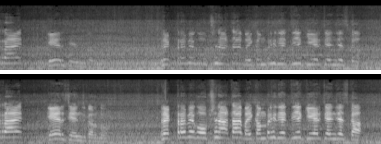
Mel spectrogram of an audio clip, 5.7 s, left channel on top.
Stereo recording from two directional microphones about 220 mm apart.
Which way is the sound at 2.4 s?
5° left (ahead or behind).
